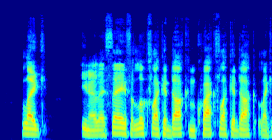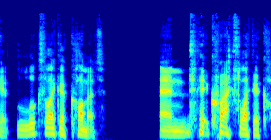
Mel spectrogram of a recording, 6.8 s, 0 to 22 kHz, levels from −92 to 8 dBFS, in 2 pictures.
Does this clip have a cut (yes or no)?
no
